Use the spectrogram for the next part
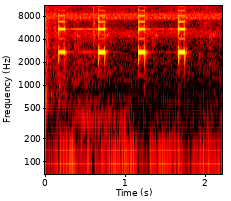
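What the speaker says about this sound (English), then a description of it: "The collar is beeping and the remote is beeping as well." Four short, high electronic beeps at an even pace, about half a second apart, from a Pawious wireless pet fence collar and remote, over low background rumble.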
